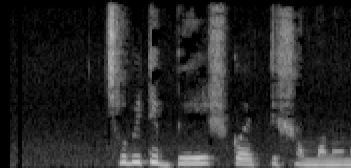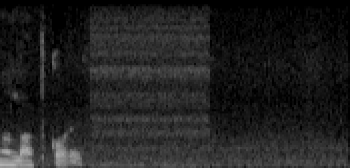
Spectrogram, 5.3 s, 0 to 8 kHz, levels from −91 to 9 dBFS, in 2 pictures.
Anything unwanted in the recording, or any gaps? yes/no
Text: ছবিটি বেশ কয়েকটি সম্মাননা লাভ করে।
no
